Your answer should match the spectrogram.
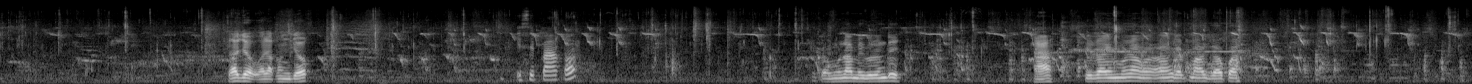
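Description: Chickens clucking and calling: four drawn-out, wavering calls about two, five, eight and eleven seconds in, the last the longest, with short faint chirps between.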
